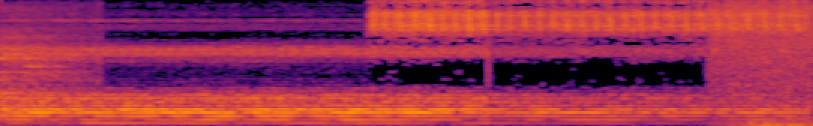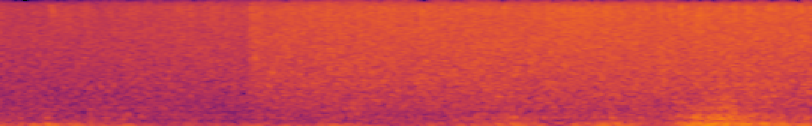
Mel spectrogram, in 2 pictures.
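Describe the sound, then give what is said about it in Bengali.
Heavy rain and thunder from a storm sweeping through a forest. After a stretch of sustained tones, a steady, dense downpour hisses without a break, and a deeper rumble swells near the end. “ঝড় এসে সমস্ত অরণ্যকে জাগিয়ে দিয়ে গেছে এখন বৃষ্টি পড়ছে মুসলধারে”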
